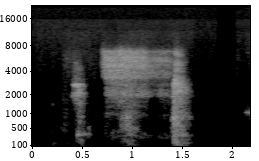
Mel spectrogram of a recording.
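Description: Forceful controlled breathing during a karate kata: a short sharp breath, then a long hissing exhale lasting under a second that ends in a sharp burst of breath.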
